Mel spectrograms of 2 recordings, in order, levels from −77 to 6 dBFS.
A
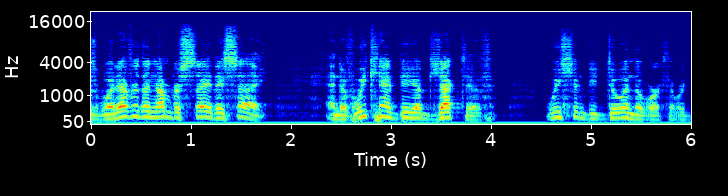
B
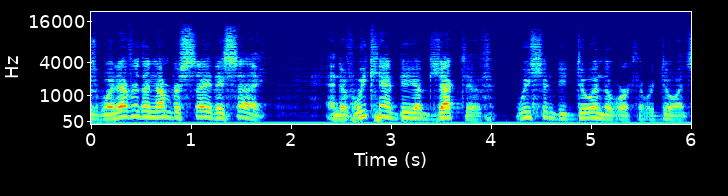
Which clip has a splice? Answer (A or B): B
